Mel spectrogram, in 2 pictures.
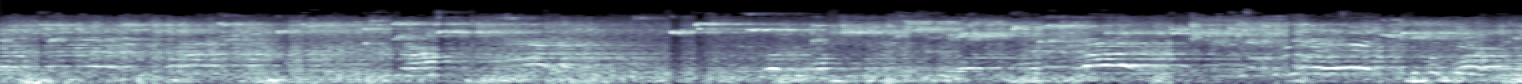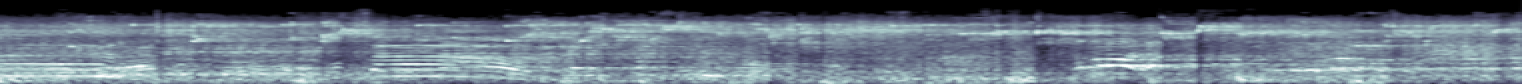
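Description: Basketball being dribbled on a hardwood gym floor during live play, with players' and spectators' voices echoing through a large hall.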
